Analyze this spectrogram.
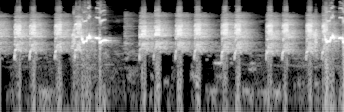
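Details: Sooty-headed bulbul in full voice, meant to provoke rivals into a fast reply: clusters of grating, noisy notes broken by short gaps, several ending in a sliding whistled squeal.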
